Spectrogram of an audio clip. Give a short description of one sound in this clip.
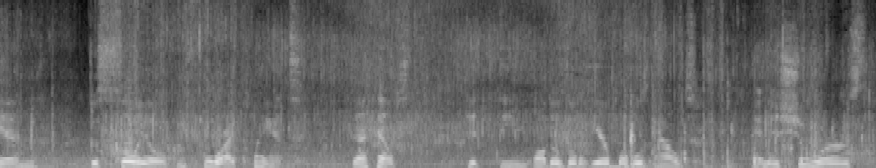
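Water splashes from a watering can onto soil.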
